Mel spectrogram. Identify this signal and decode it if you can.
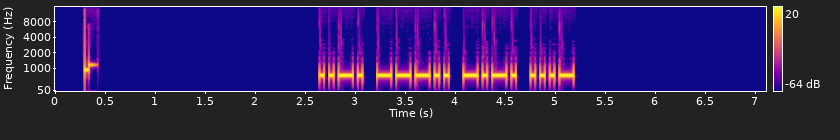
Morse code, heard as a keyed tone, about 25 wpm, 700 Hz. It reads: F8CV
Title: DXCC-100 Call Signs - 4 Characters - 25wpm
